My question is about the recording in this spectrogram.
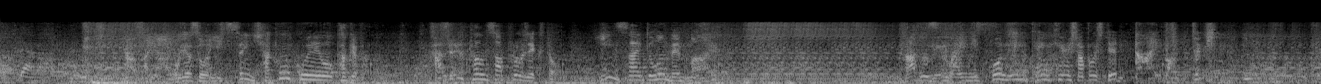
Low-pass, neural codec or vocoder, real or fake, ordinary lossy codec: none; codec, 16 kHz, 1.1 kbps, Voila-Tokenizer; fake; none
